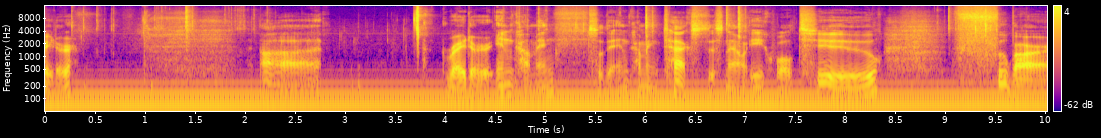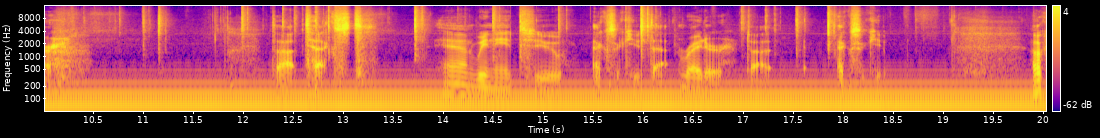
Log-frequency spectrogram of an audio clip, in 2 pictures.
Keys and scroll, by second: 8.9 ctrl+space, 15.5 ctrl+space.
